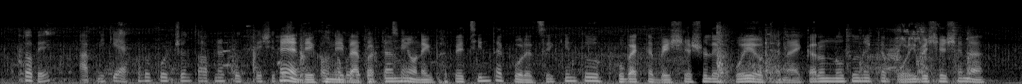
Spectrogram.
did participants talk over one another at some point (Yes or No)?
Yes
